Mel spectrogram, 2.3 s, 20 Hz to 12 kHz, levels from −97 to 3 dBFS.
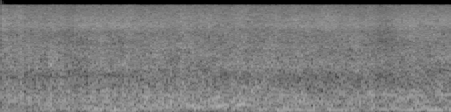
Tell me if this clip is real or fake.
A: fake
